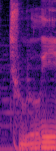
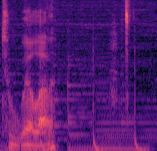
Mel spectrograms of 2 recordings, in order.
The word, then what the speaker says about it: Tooele: here in Tooele yes it looks like Thule or I don't know it's it's pronounced tooilla um you they are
